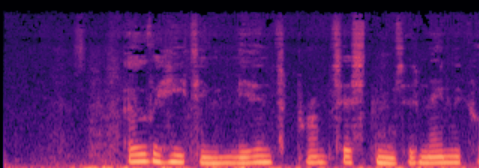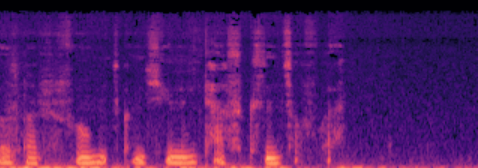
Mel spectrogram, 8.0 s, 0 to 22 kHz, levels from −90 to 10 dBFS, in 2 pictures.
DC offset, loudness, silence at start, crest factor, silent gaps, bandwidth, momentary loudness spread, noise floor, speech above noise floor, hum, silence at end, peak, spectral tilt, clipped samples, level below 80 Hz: under 0.1%; -16 LUFS; 0.05 s; 14 dB; none; 16 kHz; 13 LU; -36 dBFS; 22 dB; none; 0 s; -2 dBFS; -7 dB/octave; under 0.1%; -36 dBFS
